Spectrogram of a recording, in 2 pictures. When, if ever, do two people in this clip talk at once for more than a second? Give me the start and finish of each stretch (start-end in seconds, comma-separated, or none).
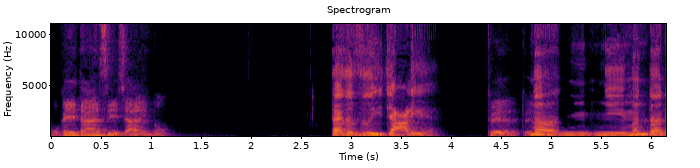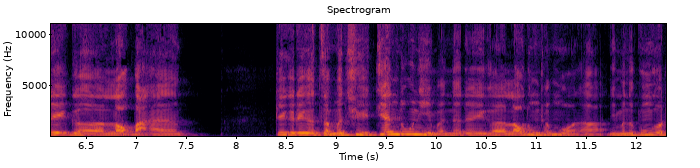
none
